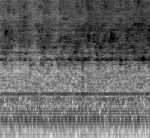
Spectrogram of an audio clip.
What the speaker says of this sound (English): I'm gonna add a little water in here.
